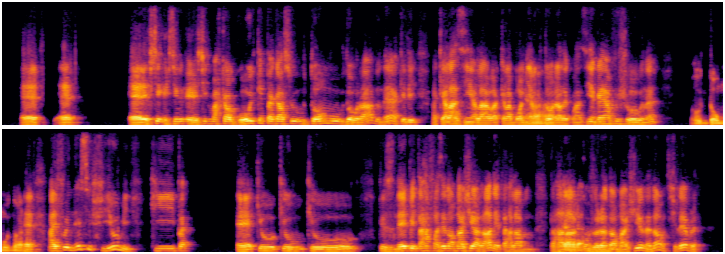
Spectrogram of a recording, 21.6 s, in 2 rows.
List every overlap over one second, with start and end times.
none

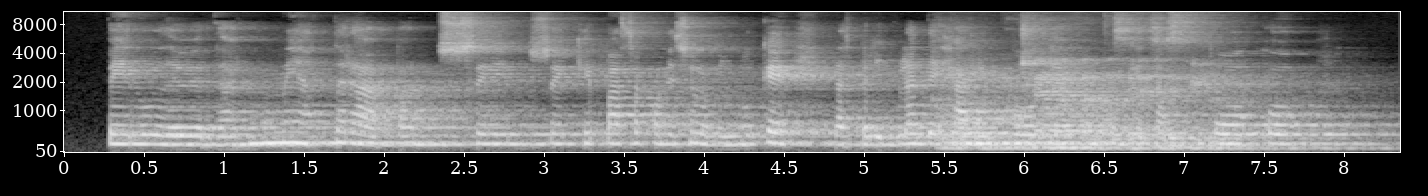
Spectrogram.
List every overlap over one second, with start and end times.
5.4-7.3

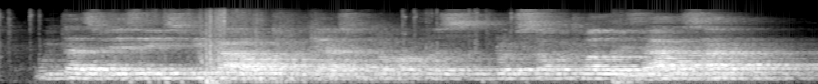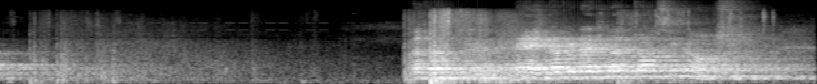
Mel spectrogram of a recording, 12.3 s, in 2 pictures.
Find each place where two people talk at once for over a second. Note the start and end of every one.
none

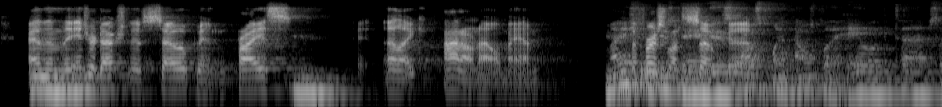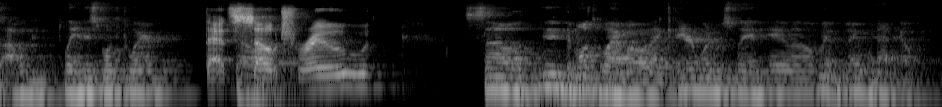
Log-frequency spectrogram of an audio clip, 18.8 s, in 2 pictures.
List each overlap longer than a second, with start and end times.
6.3-7.5

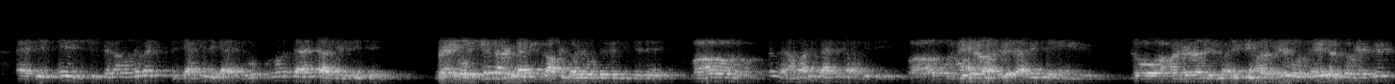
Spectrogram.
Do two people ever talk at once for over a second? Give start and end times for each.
4.4-5.8, 9.6-10.8, 12.0-13.4

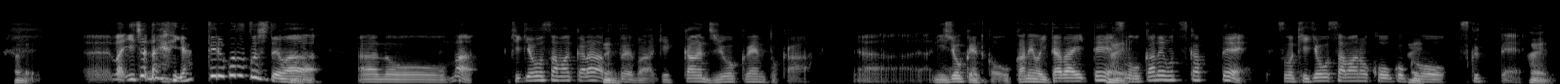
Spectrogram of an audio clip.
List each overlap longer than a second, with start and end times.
none

